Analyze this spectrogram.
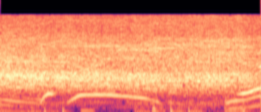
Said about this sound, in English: Yeah, hello there. Hello, thank you. Let's just keep those applause going because we've got a very special guest who's also co-hosting with me tonight.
